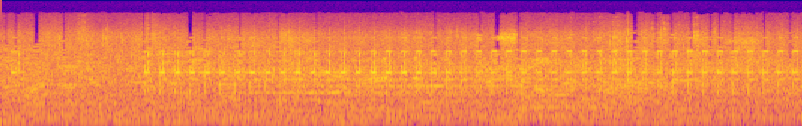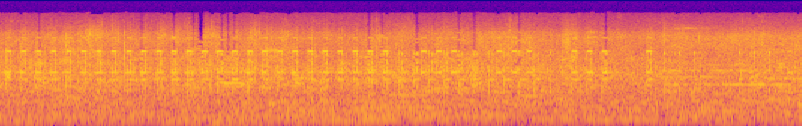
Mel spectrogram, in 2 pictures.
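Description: An ambulance siren sounds as an ambulance drives past.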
